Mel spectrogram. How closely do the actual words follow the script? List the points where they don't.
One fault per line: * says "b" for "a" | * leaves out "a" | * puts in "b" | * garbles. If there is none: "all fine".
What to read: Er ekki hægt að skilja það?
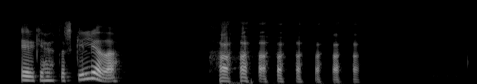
all fine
